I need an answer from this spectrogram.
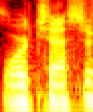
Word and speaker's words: Worcester: I believe it's Worcester. The like pronunciation. The sauce. Just like the sauce. Worcester sauce.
